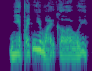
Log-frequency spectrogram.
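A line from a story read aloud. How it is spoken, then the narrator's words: Old man's distant whisper. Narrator (Russian): шепот старика, будто издалека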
